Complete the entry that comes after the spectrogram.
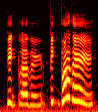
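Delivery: frantic shouts for big brother; calling out. Acted. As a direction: call out desperately. Character calls out in quake.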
